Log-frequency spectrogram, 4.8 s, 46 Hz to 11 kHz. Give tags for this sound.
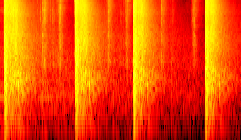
Shotgun; Gun; gauge; Weapon; Firearm; 12; Shooting

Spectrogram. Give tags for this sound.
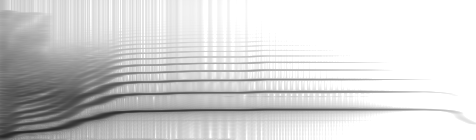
Synare; analog; drum-synth; percussion; vintage

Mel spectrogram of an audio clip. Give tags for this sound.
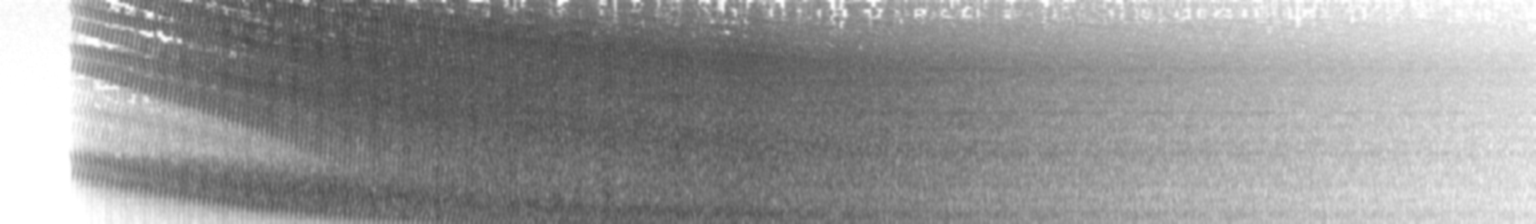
impulsion; effect; ambient; noise; rumble; machine; soundscape; Room; deep; energy; starship; ambience; bridge; pad; hover; futuristic; drone; space; sound-design; spaceship; background; atmosphere; future; drive; sci-fi; electronic; emergency; dark; fx; engine

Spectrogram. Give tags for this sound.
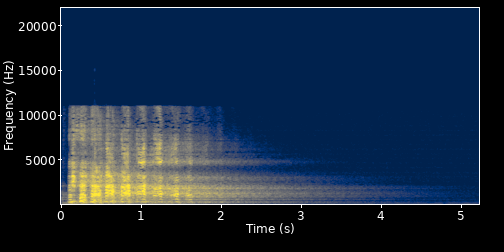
cackle; woman

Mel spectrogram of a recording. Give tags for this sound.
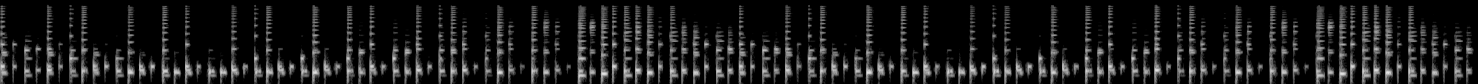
130; 130-bmp; 130bpm; arp; beat; Beep; bleep; blip; bounce; bouncing; bpm; delay; delayed; echo; echoing; effect; effected; effects; lead; loop; noise; process; processed; sample; signal; sine; sound; tone

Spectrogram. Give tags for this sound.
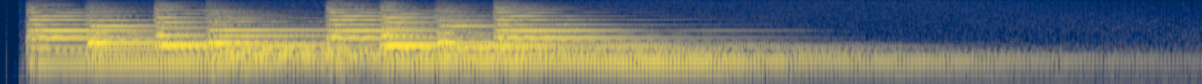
ben; big; half

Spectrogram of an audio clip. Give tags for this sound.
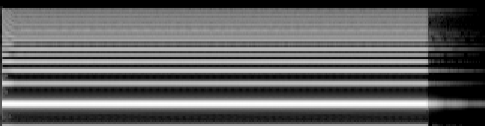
synthesizer; brass; synth; fm-synth

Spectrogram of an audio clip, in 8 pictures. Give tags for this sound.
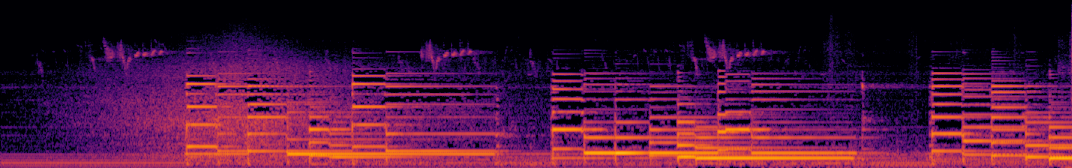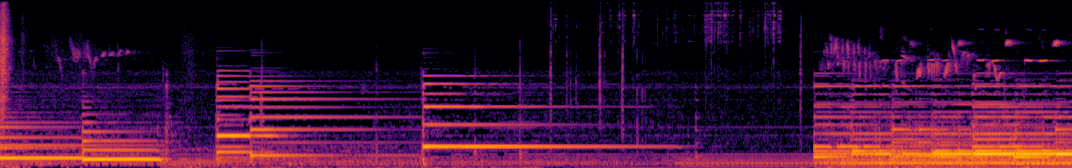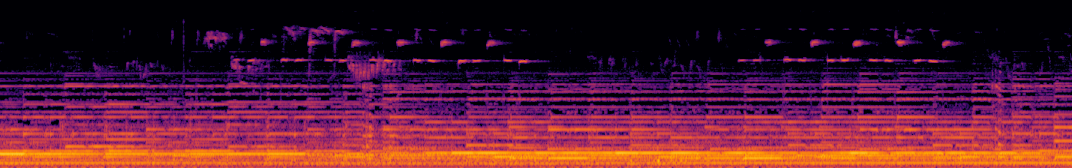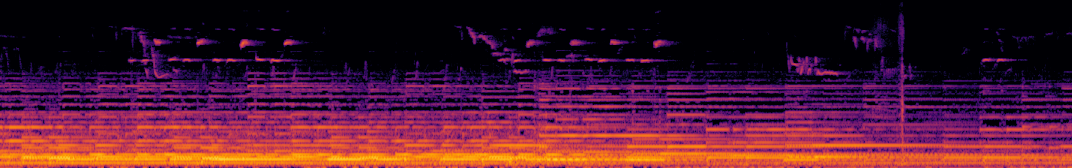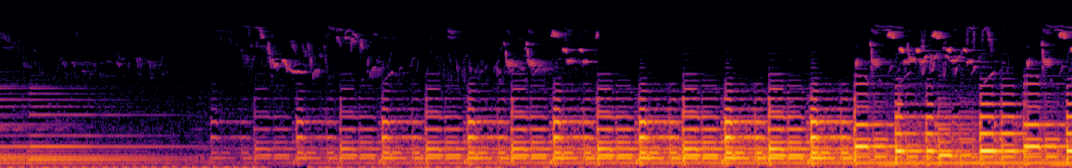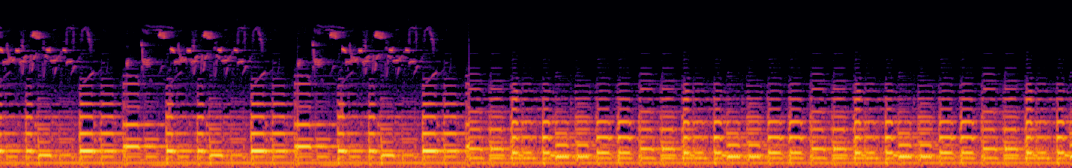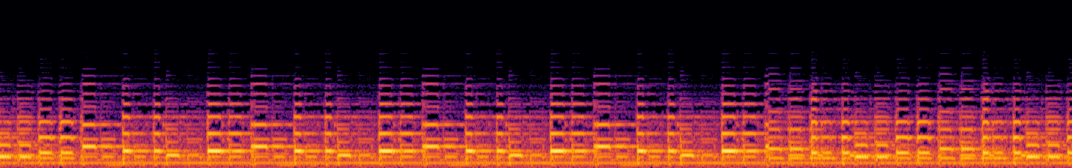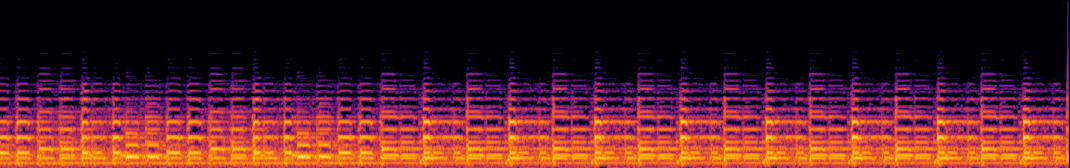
Acoustic; Acoustic-Guitar; Beat; Guitar; Intro; Light; Mellow; Relaxing; Reverb; Tapping; Trip-Hop

